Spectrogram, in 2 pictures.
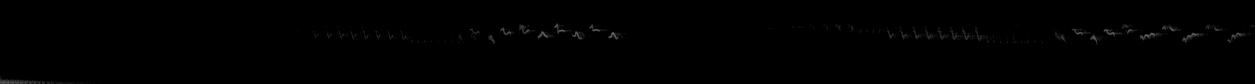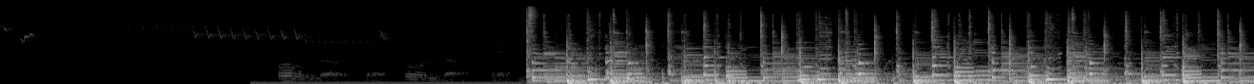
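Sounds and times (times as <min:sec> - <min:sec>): birds chirping and trilling: 0:02.4 - 0:17.6.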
